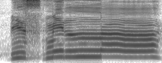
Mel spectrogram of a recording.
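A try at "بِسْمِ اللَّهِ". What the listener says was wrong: Bis. Nah, sinnya kudu berdesis ya, hames ya.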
